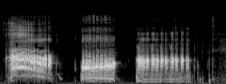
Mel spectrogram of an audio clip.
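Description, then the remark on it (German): Three loud, harsh crow caws in quick succession, each about half a second long and separated by brief pauses, with no talking. “Die Krähen folgen ihm auf Schritt und Tritt.”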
